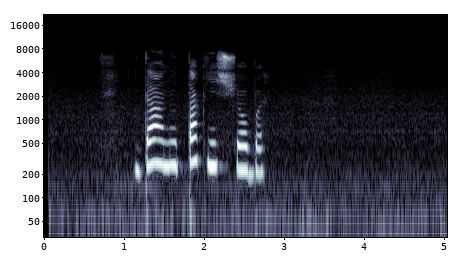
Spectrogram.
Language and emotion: Russian, neutral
